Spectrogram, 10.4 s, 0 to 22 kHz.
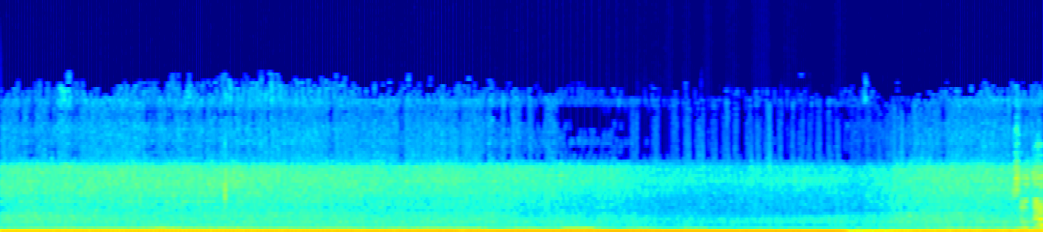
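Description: Cabin drone of a 1951 Hudson Hornet under way, its flathead straight-six running at steady cruising speed: a loud, even low hum. About eight and a half seconds in, the hum drops lower and a little quieter, as when the throttle eases.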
